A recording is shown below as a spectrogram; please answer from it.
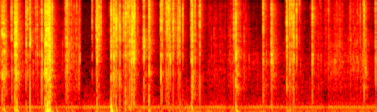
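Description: Black-gloved hands crush and snap dry, brittle lasagna pasta sheet pieces over a pile of pasta fragments. The result is a rapid series of sharp, bright cracks and crinkles, each dying away almost instantly, with short quiet gaps and a faint low hum beneath.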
